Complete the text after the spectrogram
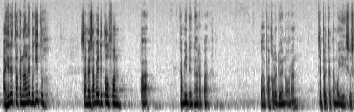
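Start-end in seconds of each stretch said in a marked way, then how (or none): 2.8-7.1 low, lightly voiced polite caller; caller's request. Family member phoning the pastor for prayer, lightly voiced request. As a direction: lightly imitate an earnest caller.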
